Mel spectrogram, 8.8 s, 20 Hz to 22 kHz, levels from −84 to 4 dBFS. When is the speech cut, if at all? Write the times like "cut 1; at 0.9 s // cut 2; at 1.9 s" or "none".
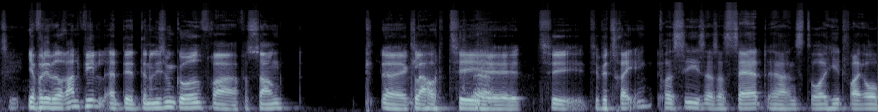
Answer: cut 1; at 6.5 s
